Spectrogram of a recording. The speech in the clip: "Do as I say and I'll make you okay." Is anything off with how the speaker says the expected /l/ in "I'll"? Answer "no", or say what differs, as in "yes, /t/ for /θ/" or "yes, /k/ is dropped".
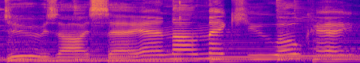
no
